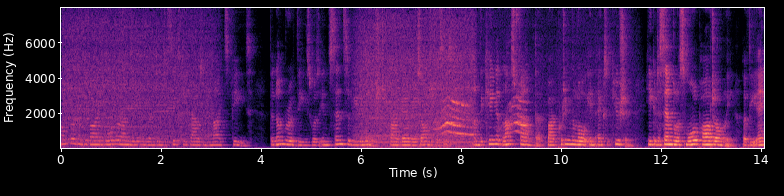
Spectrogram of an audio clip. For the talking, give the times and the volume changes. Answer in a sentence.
The talking can be heard from 0.0 to 14.0 s, getting louder.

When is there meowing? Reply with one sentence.
The meowing can be heard from 7.4 to 9.3 s.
